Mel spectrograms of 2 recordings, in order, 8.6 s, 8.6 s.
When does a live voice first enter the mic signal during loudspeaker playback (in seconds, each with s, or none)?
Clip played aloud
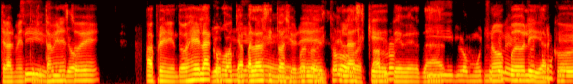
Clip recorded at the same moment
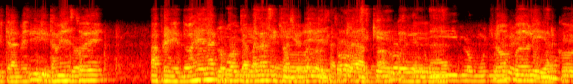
3.4 s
